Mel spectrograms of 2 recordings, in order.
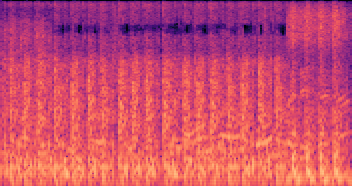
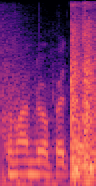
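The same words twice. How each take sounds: First: Very slow, stretched, louder and higher; drawn-out loud call. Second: Said in the usual way. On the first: Real, not acted. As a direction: drag the words out as a loud call. Urging teammate to their drop.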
